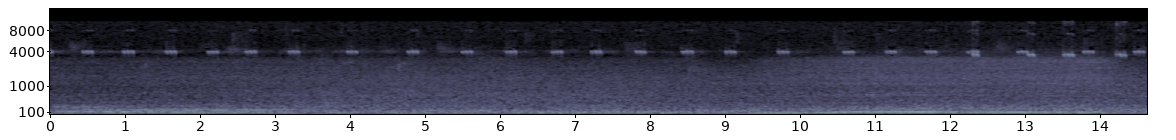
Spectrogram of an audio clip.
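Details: Crickets on a vast meadow in the morning, giving short, high, paired chirps about three to four times a second in a steady run, over a heavy low rumble that swells near the end.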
